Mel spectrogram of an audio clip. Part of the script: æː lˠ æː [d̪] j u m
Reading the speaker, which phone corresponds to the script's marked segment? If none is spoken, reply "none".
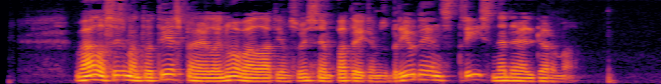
t̪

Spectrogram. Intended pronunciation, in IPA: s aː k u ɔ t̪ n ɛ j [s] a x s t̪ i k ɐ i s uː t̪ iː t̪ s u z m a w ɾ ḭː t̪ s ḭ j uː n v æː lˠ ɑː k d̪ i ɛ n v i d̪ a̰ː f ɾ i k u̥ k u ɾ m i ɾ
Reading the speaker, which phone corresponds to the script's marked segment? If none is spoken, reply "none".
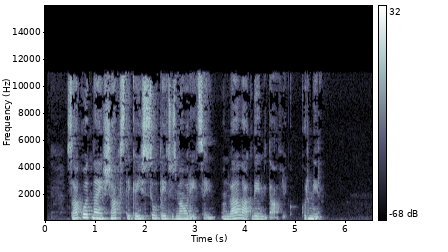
ʃ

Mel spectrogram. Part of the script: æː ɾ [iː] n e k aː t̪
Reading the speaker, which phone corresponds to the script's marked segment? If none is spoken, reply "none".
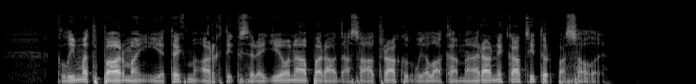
aː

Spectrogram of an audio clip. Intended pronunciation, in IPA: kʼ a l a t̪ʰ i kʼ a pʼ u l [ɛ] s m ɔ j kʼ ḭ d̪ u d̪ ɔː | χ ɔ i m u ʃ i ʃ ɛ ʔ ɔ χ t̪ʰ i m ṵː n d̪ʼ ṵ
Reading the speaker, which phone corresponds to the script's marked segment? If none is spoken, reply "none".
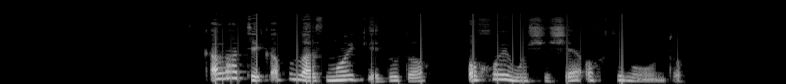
a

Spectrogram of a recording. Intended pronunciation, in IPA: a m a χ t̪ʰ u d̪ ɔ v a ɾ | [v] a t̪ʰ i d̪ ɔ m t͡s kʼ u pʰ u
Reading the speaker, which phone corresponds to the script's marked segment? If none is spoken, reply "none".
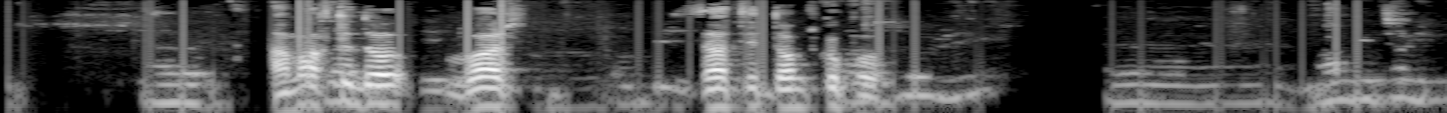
z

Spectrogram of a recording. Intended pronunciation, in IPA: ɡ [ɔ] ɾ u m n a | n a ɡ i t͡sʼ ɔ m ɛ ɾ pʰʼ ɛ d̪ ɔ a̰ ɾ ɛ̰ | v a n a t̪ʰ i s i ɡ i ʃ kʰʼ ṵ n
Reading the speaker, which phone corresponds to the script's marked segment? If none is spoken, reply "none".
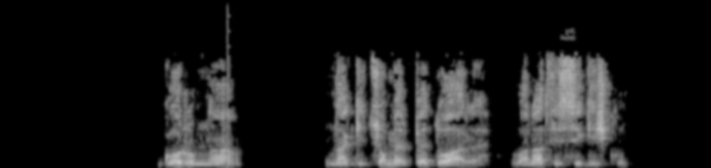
ɔ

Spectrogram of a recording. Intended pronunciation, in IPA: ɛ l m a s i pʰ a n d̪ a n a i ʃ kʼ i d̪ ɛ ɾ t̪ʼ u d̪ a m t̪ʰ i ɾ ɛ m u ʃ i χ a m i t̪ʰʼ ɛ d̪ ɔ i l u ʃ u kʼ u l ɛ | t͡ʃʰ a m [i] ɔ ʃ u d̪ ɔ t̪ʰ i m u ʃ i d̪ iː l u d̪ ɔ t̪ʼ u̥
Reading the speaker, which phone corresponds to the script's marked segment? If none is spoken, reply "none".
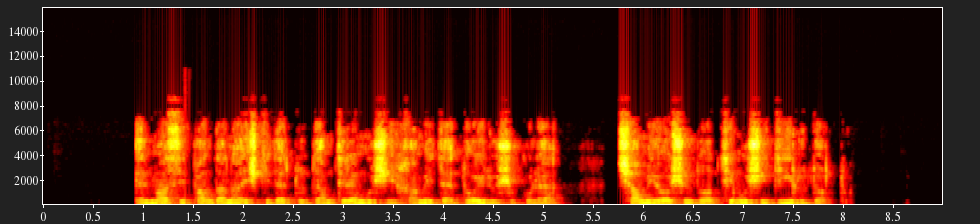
i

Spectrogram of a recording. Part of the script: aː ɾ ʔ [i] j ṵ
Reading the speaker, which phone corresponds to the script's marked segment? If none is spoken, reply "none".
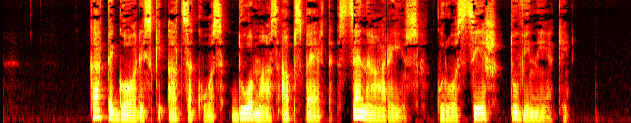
i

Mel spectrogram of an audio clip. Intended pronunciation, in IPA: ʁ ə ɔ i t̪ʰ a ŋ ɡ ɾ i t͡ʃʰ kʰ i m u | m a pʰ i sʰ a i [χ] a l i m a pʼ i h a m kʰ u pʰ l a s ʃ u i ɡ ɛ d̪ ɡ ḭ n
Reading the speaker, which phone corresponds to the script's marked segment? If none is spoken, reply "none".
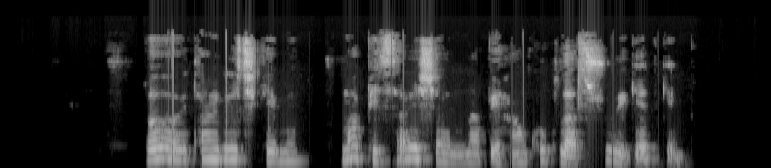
ʃ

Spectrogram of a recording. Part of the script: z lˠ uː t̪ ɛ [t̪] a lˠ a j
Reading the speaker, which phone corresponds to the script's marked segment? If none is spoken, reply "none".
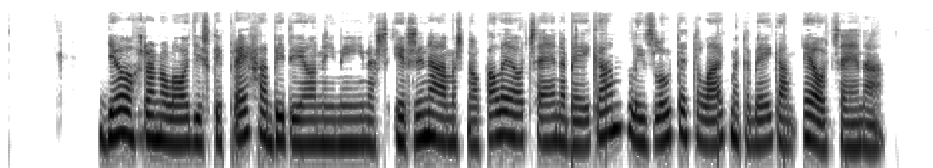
t̪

